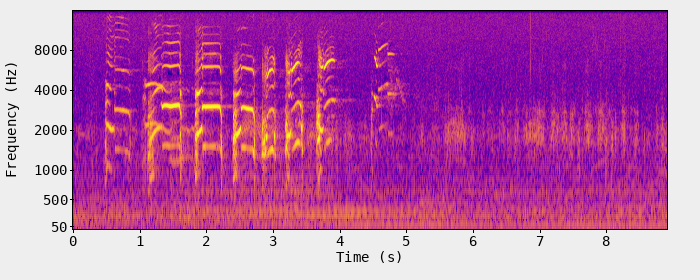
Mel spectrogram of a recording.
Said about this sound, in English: Some ring-billed gulls calling here, lots of ducks. Mostly mallards, but there's a couple widgeons, a pintail, some shovelers.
